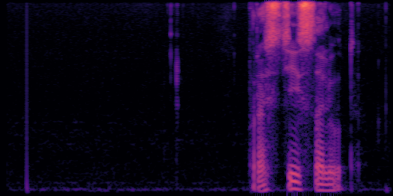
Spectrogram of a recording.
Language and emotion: Russian, sad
